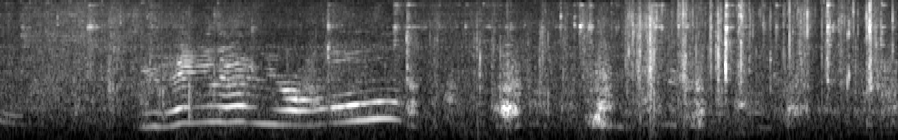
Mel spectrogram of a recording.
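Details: St. Bernard puppies, brothers, negotiating over a hole with a very large dog at a dog run; a drawn-out, wavering whine rises and falls for about a second, then scratchy digging and scuffling noise takes over.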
